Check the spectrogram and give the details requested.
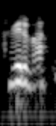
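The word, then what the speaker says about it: Petra Kvitová: Petra Kvitova. – I don't want to get it wrong. That's it, Kvitova.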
